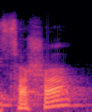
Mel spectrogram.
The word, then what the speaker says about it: Саша: этот называется странным названием саша с ударением на последнюю букву и все бы хорошо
